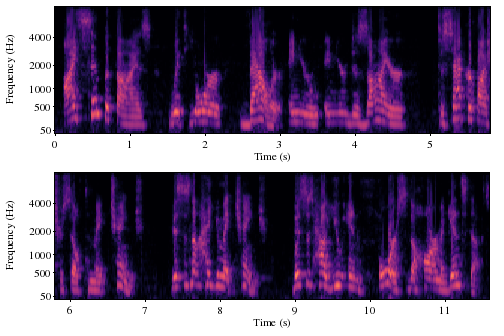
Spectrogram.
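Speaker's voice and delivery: normal talking voice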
